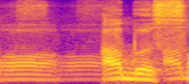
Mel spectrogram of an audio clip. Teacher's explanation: وعلا حمزہ زبر با اب صا زبر الف صا اب صا، اسے 1 الف کے برابر کھینچیں گے کیونکہ الف مدہ ہے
